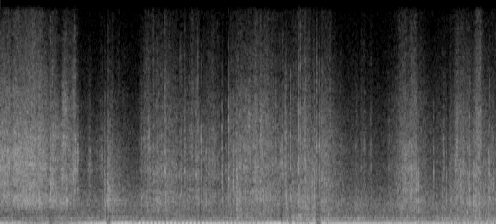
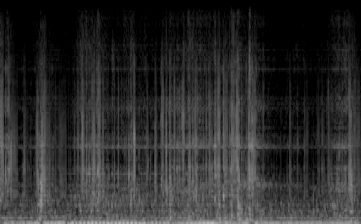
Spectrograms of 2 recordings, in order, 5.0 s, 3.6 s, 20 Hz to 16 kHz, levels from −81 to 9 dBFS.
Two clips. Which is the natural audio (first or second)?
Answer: first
